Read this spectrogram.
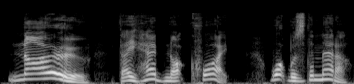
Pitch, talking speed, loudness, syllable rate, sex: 180 Hz, 150 wpm, -17 LUFS, 4.1 syllables/s, male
